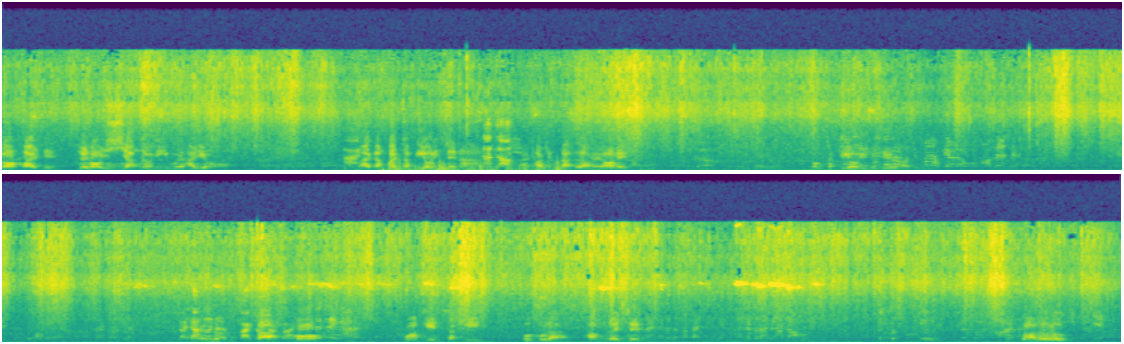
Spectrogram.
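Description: A man talks casually nearby.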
